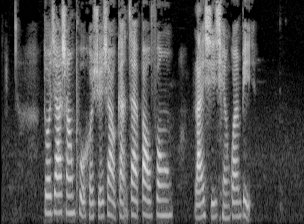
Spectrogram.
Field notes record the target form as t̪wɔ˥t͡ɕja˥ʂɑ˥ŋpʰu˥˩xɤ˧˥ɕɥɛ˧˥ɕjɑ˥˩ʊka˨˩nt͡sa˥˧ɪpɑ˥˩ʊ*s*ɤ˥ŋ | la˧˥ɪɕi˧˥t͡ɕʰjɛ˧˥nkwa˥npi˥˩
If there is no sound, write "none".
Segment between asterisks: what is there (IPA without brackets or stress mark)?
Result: f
